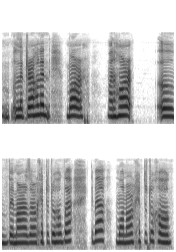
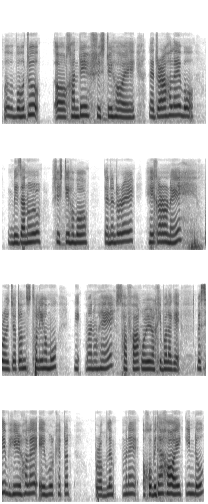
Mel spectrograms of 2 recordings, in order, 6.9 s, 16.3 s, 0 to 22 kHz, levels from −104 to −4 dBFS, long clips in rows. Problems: background sounds at intervals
